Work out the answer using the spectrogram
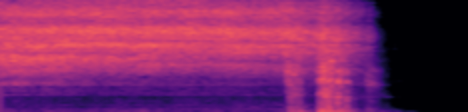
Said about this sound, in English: What is that? That's my sound effects. Hissing. Oh, hissing.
